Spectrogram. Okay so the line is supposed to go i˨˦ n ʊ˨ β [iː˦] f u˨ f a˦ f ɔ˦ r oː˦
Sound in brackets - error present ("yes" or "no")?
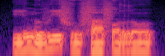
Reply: no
